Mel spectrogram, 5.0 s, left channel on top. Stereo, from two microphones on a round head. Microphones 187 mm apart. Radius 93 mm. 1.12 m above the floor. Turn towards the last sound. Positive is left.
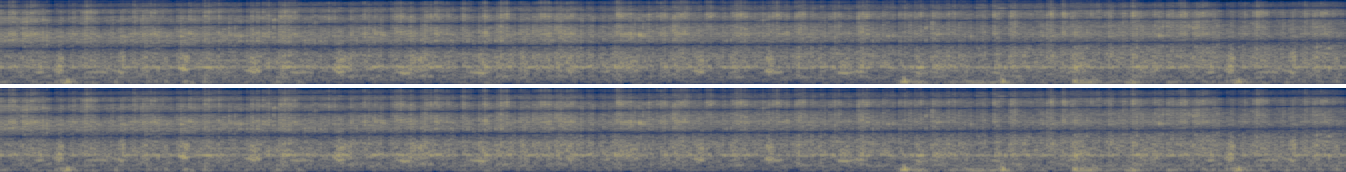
turn(degrees=20)  # may be behind; listen again after turning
